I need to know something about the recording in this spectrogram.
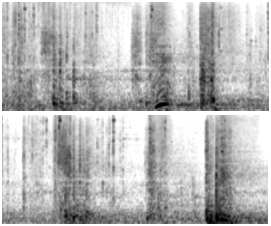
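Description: Hands and feet clank on a metal grate during a climb.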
